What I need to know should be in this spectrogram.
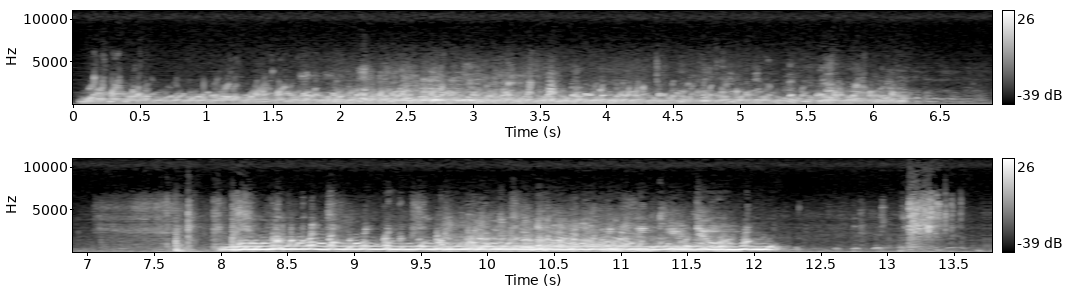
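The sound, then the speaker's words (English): A person gargling because of a sore throat: a long bubbly, pitched gurgle, a short pause, then a second loud gargle holding a steady tone before stopping. “What do you think you're doing? I'm gargling.”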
